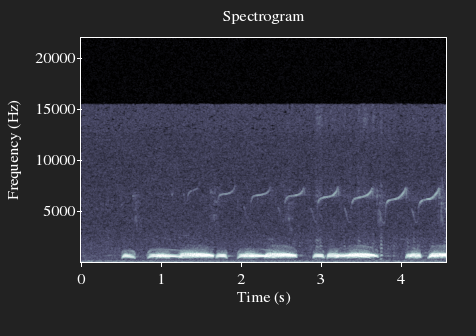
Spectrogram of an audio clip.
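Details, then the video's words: Cooing spotted dove in Ninh Thuận, Vietnam, giving a brief note then drawn-out mellow coos in close succession, while small birds add faint high rising chirps in the background. "Cu gáy Ninh Thuận"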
